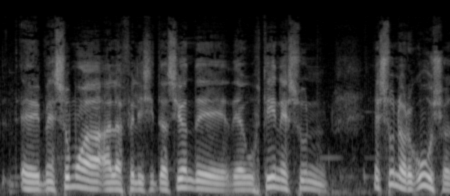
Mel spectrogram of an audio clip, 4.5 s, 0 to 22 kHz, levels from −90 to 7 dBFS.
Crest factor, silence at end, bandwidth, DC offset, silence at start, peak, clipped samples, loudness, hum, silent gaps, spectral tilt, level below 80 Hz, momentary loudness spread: 14 dB; 0 s; 14.5 kHz; under 0.1%; 0.1 s; -10 dBFS; under 0.1%; -25 LUFS; none; none; -5.5 dB/octave; -54 dBFS; 9 LU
